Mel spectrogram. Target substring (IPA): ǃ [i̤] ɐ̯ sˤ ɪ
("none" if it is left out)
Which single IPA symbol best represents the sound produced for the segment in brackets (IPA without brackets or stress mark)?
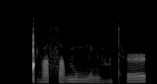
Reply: i̤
